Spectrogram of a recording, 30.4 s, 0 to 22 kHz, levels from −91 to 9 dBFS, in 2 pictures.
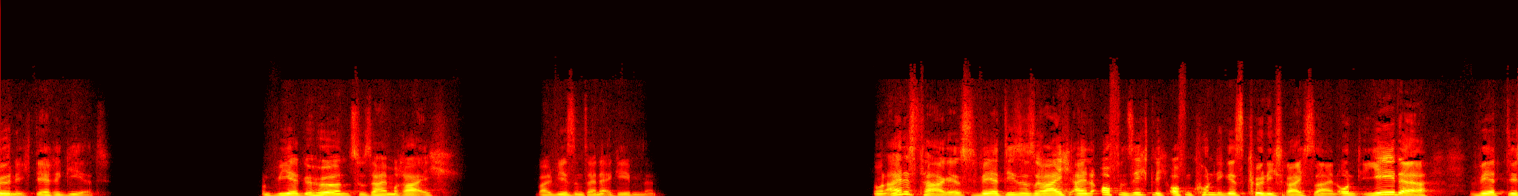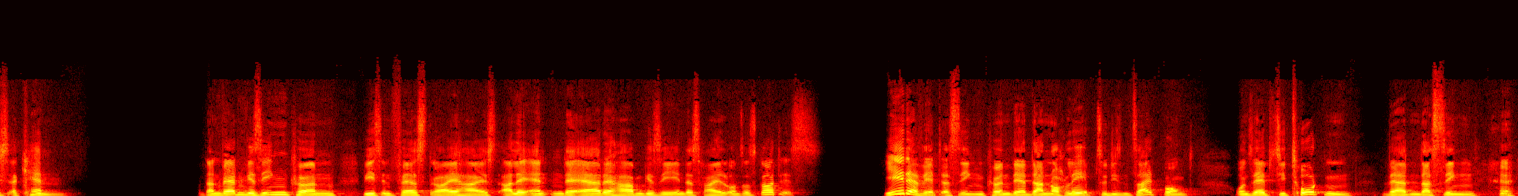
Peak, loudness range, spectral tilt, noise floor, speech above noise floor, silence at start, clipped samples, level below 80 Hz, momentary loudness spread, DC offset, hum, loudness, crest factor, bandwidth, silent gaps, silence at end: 0 dBFS; 8 LU; -6.5 dB/octave; under -90 dBFS; over 72 dB; 0 s; under 0.1%; -58 dBFS; 11 LU; under 0.1%; none; -18 LUFS; 18 dB; 13 kHz; none; 0.05 s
